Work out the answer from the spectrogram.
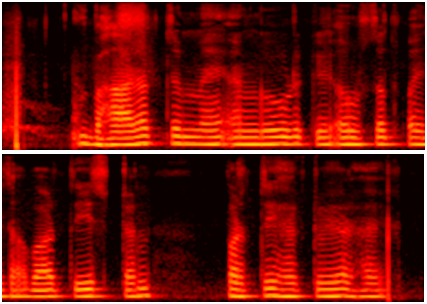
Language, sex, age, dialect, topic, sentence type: Magahi, male, 31-35, Southern, agriculture, statement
